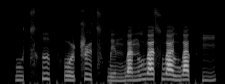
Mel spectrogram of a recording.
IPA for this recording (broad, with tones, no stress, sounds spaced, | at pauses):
u˨˩ t͡sʰ ɹ̩˥˩ t̪ʰ o˧˥ ʊ̯ ʈ͡ʂ ɻ̩˥˩ t͡sʰ w e˩ ɪ̯ n̪ w a˧˥ n l w ä˥ s w ä˥˩ l w ä˥ t̪ʰ i˧˥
